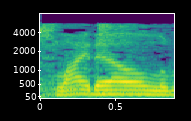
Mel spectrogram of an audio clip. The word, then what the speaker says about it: Slidell: He is pastor at Lamb of God Lutheran Church in Slidell, Louisiana.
